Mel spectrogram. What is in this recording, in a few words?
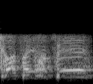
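on fire mood med, speech japanese; War Thunder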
